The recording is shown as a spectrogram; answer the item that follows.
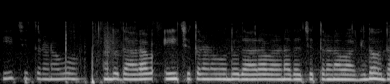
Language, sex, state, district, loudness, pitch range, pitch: Kannada, female, Karnataka, Dharwad, -23 LUFS, 235-250 Hz, 240 Hz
